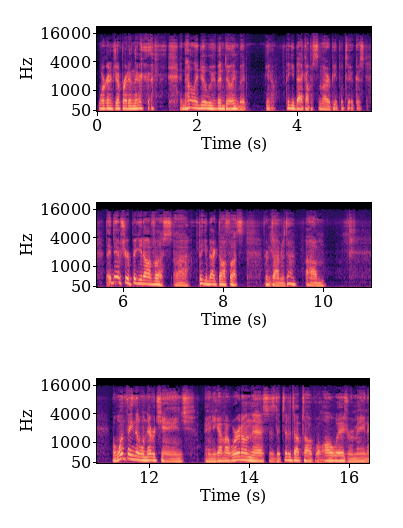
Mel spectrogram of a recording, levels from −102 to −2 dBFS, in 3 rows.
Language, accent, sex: English, American, male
